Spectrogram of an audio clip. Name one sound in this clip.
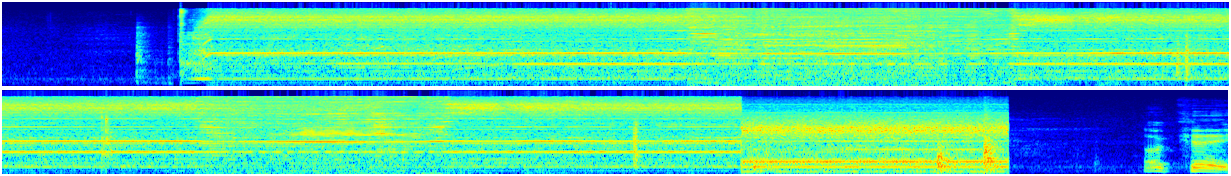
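A table saw whines loudly as it cuts wood.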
